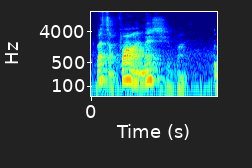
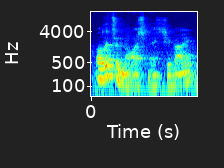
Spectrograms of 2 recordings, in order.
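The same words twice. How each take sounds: First: Louder and slow, fine stressed; drawn-out reproach leaning on fine; mild cross scolding. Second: Said in the usual way. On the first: Shown as a demonstration. Scolding a mess-maker, slow and louder. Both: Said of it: "which sounds better than".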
